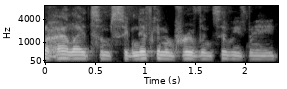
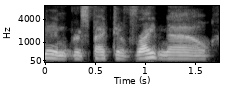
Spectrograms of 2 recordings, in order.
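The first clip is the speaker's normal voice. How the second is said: usual speaking voice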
